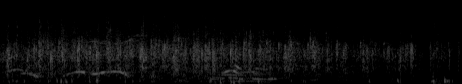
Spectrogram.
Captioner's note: applause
